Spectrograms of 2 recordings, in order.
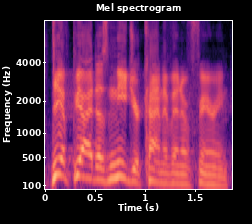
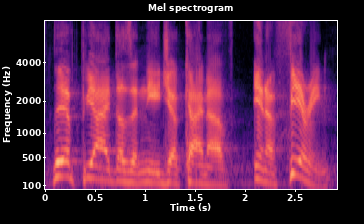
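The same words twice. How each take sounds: First: It is read in a different character voice. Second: It is read in the Thing's character voice. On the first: The right character is speaking. The speaker calls it right. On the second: The wrong character is speaking. The speaker calls it wrong.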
